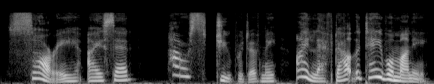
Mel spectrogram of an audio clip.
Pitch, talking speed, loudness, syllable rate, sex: 200 Hz, 180 wpm, -19 LUFS, 4.6 syllables/s, female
